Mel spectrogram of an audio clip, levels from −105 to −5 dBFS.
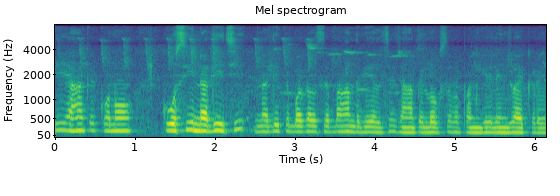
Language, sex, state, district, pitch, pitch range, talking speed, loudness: Maithili, male, Bihar, Supaul, 150 Hz, 135-170 Hz, 225 wpm, -18 LUFS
